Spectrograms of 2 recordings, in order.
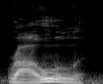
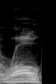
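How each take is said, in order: First: The name is said with exaggerated, careful enunciation. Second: The name is said in a plain, ordinary way. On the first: The speaker calls it right. "Got to accentuate the diction" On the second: The speaker calls it wrong. "Not Raul Castro"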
